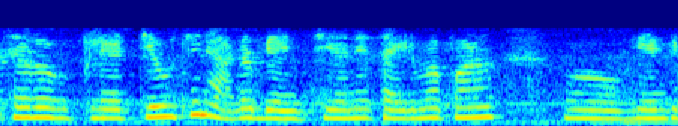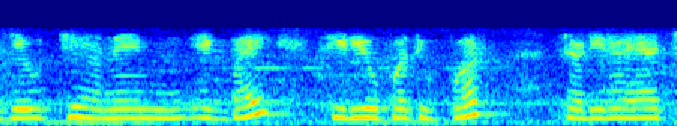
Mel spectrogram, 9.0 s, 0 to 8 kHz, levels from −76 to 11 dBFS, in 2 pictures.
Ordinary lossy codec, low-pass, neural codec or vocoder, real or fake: AAC, 16 kbps; 7.2 kHz; none; real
